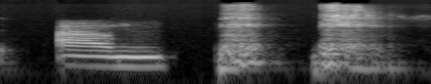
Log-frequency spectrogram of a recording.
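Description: A dog growls: one drawn-out, whiny, tonal growl followed by two short, rough, harsher bursts in quick succession, all loud against near silence.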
